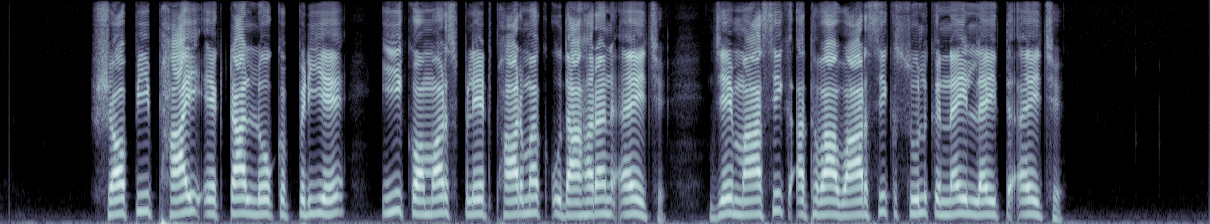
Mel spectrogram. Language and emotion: Maithili, neutral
